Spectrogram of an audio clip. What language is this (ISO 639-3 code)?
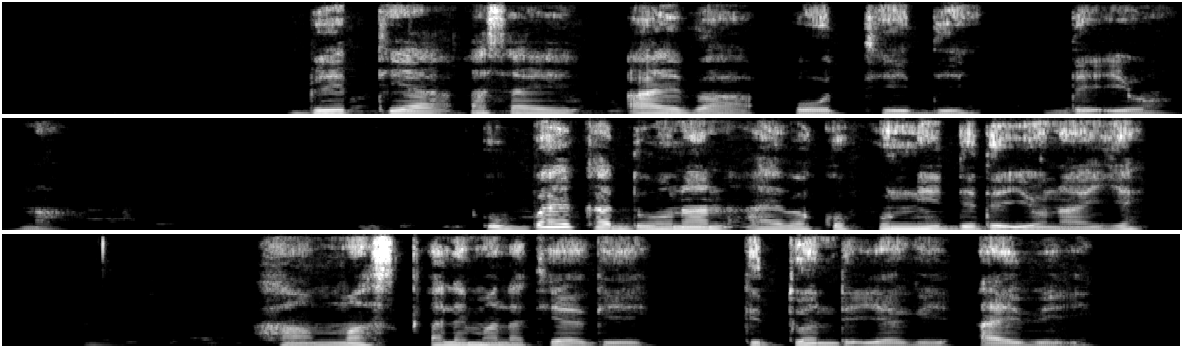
wal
